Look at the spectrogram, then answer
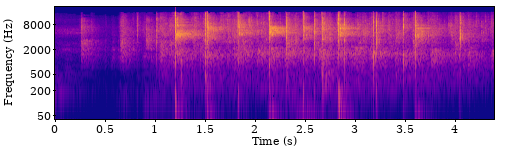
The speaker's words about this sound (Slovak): Zaslúžia si rozhodne váš potlesk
